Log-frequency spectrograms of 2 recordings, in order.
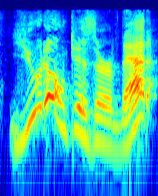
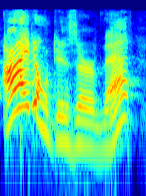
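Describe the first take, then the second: First: "don't" pressed hard with a rising tune; stress on don't. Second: "I" struck first and loud, rising at the end; stress on I. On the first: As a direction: lean on "don't" in "You don't deserve that". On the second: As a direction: put the weight on "I" in "I don't deserve that". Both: Shown as a demonstration.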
